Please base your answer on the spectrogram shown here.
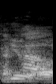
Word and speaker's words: cacao: It's called cacao.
